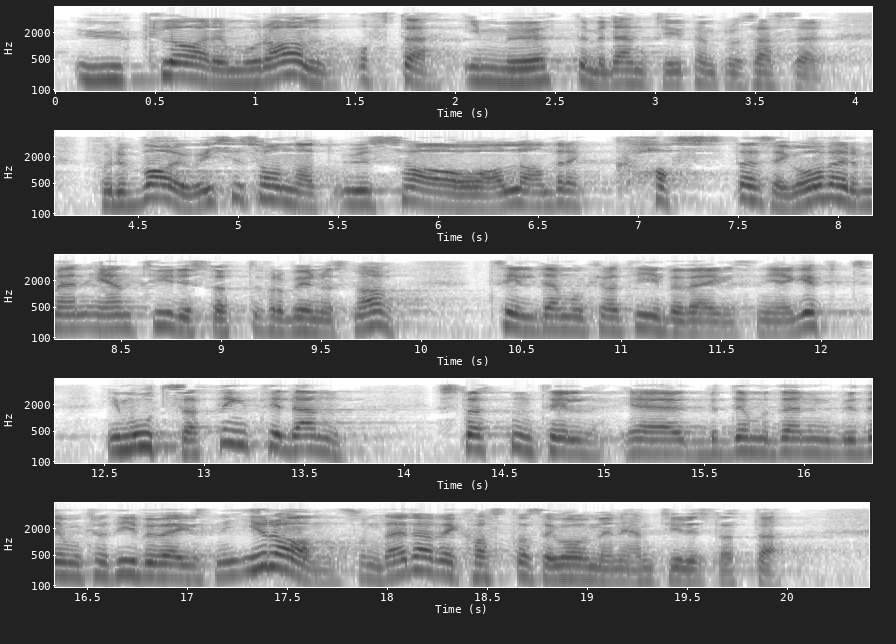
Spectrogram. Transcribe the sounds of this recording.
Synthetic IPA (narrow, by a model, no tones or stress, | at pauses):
ʉːkʰlɑːɾəmʊɾɑːlɔft̪əɪmøːt̪əmɛd̪ɛnt̪ʰyːpənpʰɾʊsɛsːə̰ɾ | fɔɖɛʋɑɾjʊɪçːəsɔnːɑt̪ʉɛsɑːɔɑlːəɑnd̪ɾəkʰɑst̪əsɛɡoːʋəɾmɛɛneːnt̪ʰyːd̪ɪst̪œt̪ːəfɾɑbʏnəsn̩ɑʋt̪ʰɪld̪ɛmʊkʰɾɑt̪ʰiːbəʋeːɡəlsn̩ɪɛɡʏpt̪ | ɪmuːt̪sɛt̪nɪŋt̪ʰɪld̪ɛn | st̪œt̪n̩t̪ʰɪld̪ɛd̪ɛnd̪ɛmʊkɾɑt̪iːbəʋeːɡəlsn̩ɪɪɾɑːnsɔmd̪ɛæd̪æɾdɛkʰɑst̪ɑsɛɡoːʋəɾmɛɛneːnt̪ʰyːd̪ɪst̪œt̪ːə̰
